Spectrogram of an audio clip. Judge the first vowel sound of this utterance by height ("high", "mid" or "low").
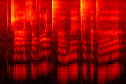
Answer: low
